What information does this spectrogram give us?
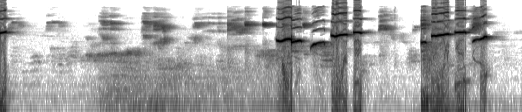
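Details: Female Oriental magpie-robin, a cage bird, singing to prompt other birds into song. Faint quiet warbling opens, then bursts of loud, bright whistled notes in quick sliding phrases, separated by short pauses.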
